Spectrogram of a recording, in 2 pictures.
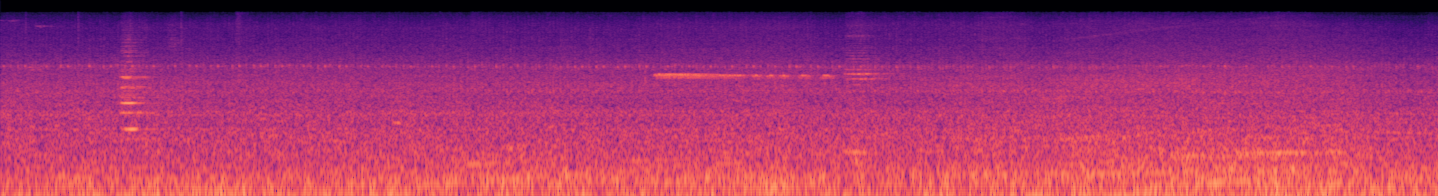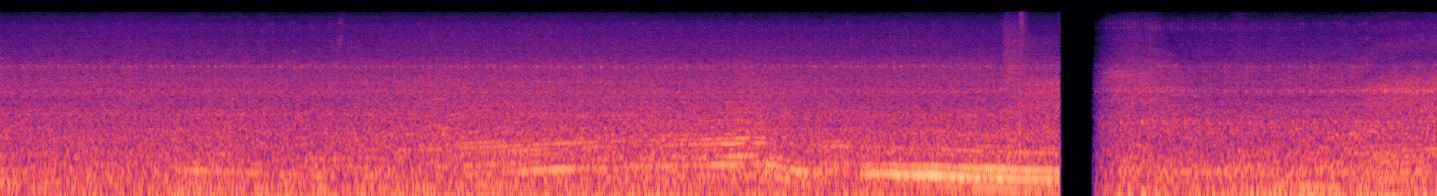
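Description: Large intercity bus engines running and moving off, a steady low rumble with a brief high-pitched tone about seven seconds in. Near the end an engine revs up, getting louder and rising in pitch, and then the sound drops out for a moment.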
